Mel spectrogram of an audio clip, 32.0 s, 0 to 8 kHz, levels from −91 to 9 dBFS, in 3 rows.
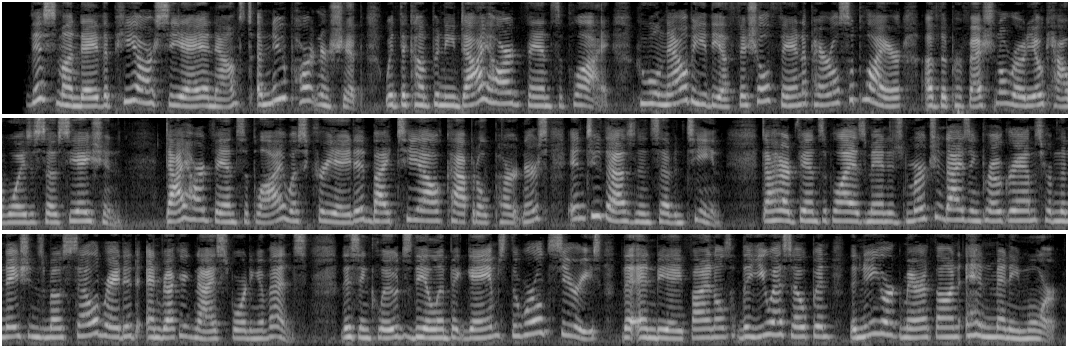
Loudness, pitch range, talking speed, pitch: -25 LUFS, 230-275 Hz, 150 wpm, 250 Hz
